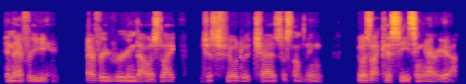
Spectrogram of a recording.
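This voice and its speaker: A man's voice: deep voice, dry recording. A man with a British accent, a scam investigator casually walking through a case in a webinar over a video call, loose with fillers. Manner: informal, uses fillers like "um" and "like". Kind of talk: casual walkthrough of a case with slides.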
